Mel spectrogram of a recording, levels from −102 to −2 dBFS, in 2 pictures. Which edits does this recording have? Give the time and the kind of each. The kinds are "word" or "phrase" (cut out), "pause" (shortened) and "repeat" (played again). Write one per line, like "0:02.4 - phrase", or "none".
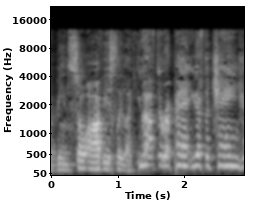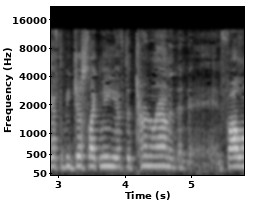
none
